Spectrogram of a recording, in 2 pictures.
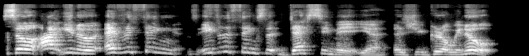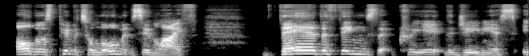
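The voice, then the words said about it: Distinctive accent. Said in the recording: “I shouldn't speak with this voice... freaking accent.”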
